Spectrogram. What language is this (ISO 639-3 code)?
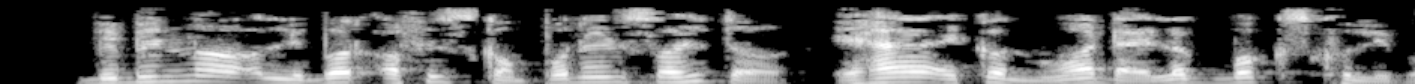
ori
